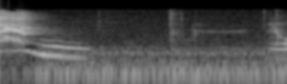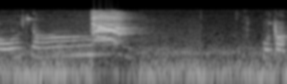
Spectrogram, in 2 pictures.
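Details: Young pet grey parrot talking indoors: loud harsh squawk-like bursts alternating with clear, falling and level harmonic speech-like syllables, two vocal groups over six seconds, with a quiet room hum.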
